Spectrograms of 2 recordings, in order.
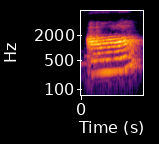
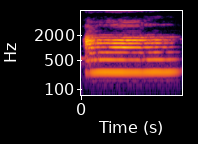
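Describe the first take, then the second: First: The pitch rises or falls at the end. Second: The pitch stays level from start to end. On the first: The speaker calls it wrong. "Часто люди делают такую ошибку ... Это неправильно" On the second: The speaker calls it right. "Первый тон ровно от начала до конца"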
